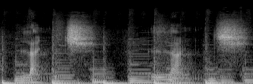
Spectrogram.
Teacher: Escribes la palabra con 5 letras, pronuncias la palabra con 4 sonidos. En la escritura tienes una U, en la pronunciación no va U, va schwa, la que no es ni A, ni E, ni O, la vocal que se duerme.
